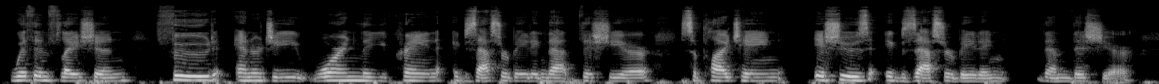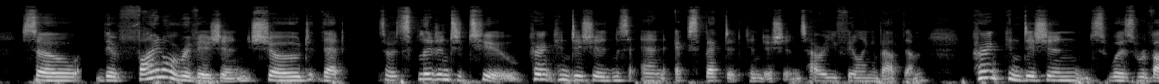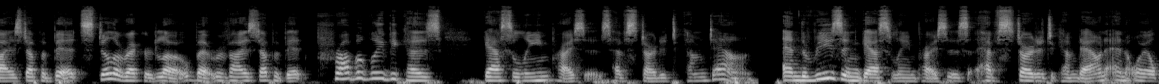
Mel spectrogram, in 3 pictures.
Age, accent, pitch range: 50-69, American, 155-195 Hz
